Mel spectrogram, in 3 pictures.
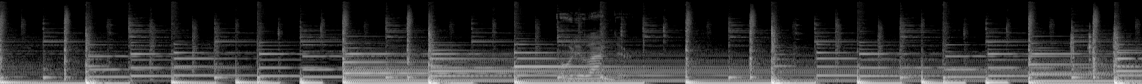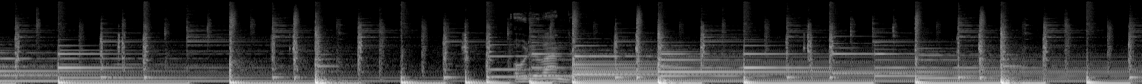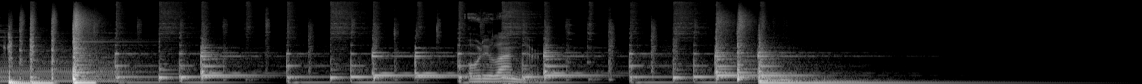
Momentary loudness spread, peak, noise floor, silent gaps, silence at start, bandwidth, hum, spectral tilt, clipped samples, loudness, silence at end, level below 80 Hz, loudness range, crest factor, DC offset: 16 LU; 0 dBFS; -73 dBFS; none; 0 s; 14.5 kHz; none; -6.5 dB/octave; under 0.1%; -20 LUFS; 2.35 s; -20 dBFS; 9 LU; 18 dB; under 0.1%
